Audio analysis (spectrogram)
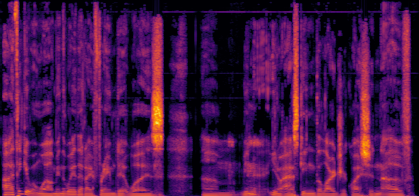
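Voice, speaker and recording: A man co-hosting a casual chat, his voice hoarse and worn out. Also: on the low side, steady tone, normal speed, warm tone, dry recording, clean studio sound. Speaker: university lecturer and podcast co-host.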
